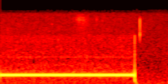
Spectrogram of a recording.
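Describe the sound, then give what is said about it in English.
A telephone dial tone plays when calling a phone: a loud, steady, unbroken hum that cuts off abruptly with a click near the end, leaving near-quiet. “But let's call Cody's phone here. See what we get here. Let's listen, everybody. Let's call Cody. See what we get here. See what happens.”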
